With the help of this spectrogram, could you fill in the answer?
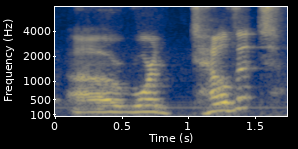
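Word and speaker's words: Rortvedt: The guy they keep getting over and over and over again for some reason, they got Ben Wartelvit, I believe is how you say his last name, the catcher.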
